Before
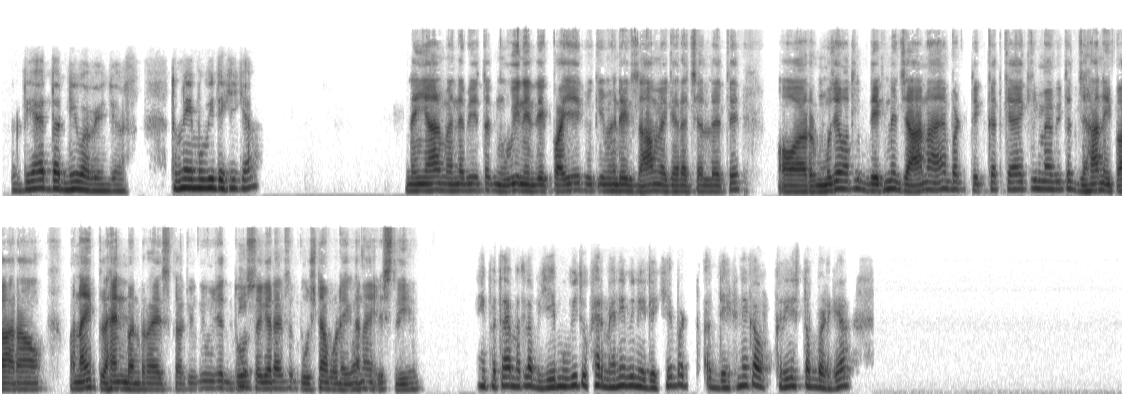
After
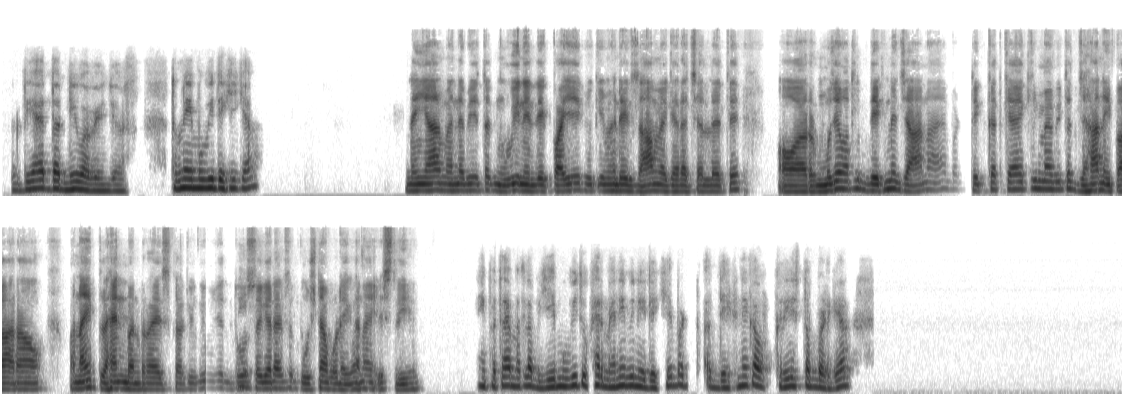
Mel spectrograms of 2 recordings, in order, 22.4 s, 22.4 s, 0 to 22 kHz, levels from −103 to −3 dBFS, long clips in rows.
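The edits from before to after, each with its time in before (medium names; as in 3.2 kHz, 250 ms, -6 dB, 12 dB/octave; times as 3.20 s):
8.93–9.69 s: fade out quadratic
13.23–13.76 s: fade in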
